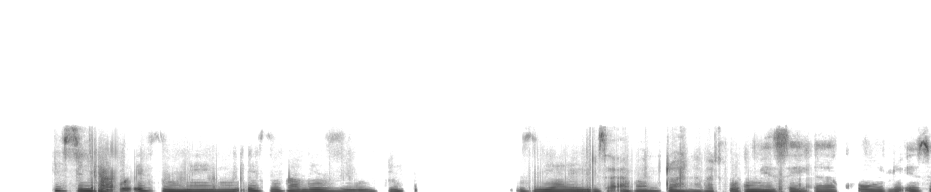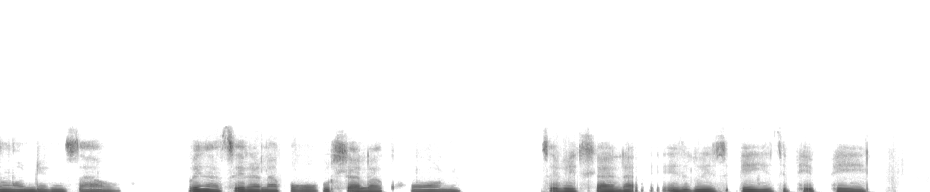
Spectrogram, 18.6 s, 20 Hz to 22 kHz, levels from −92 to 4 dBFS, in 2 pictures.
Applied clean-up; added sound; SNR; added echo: none; none; none; none.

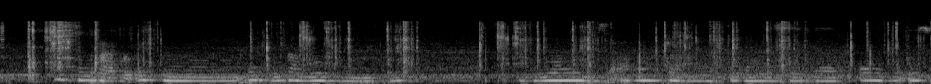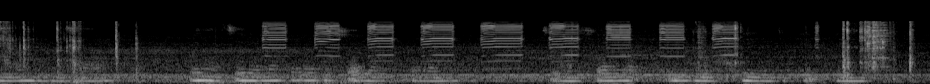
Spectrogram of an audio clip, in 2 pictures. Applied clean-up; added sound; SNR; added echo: none; Coin (dropping) / Alarm; 2 dB; reverberation time 0.3 s.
